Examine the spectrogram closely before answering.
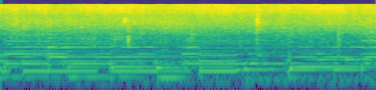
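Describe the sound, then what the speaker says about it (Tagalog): Shrimp sautéing in a pan for pinakbet, a dense continuous sizzle with occasional stirring, close and loud throughout. "Patuloy lang itong igigisa hanggang sa maluto na ang mga hipon."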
